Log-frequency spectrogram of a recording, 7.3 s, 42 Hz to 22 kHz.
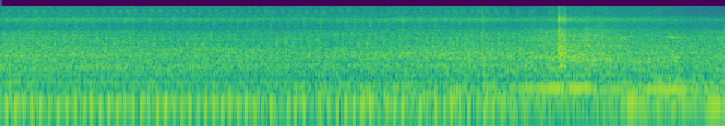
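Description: Honda Supra X 125 FI's single-cylinder four-stroke engine idling with an even pulsing beat. A sharp click comes about five and a half seconds in, and the engine note rises a little after it.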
